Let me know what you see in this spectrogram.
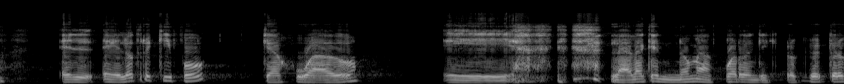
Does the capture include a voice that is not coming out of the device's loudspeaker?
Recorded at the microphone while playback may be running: No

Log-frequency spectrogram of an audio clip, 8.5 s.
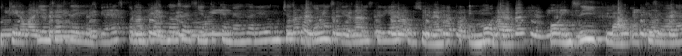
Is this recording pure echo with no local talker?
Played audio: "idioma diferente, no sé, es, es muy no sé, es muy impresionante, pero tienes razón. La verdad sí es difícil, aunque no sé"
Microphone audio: No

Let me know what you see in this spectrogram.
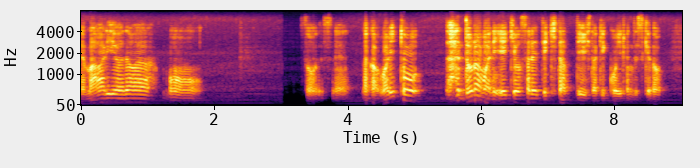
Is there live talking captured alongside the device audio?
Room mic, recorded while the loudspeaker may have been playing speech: No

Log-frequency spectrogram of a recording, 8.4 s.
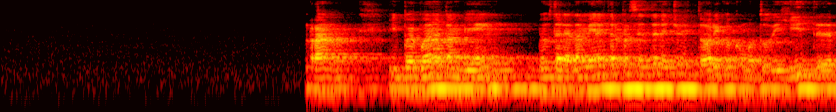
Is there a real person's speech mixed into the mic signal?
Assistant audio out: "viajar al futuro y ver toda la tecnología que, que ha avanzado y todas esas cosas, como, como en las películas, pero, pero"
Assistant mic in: Yes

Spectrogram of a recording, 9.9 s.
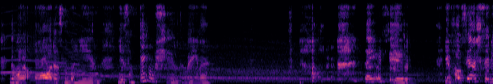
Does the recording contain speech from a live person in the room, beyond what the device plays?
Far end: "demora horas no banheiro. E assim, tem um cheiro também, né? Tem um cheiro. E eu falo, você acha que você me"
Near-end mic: No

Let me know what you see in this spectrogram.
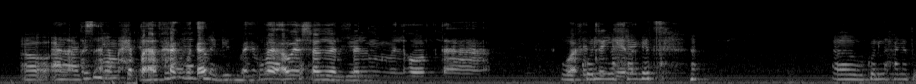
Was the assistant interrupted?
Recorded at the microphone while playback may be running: Yes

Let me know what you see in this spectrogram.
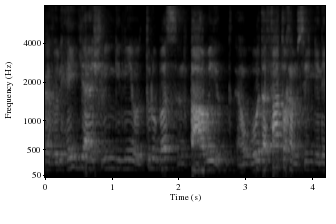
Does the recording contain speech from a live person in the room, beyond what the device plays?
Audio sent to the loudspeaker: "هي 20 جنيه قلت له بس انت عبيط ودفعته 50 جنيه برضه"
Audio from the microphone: No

